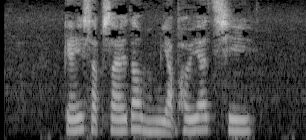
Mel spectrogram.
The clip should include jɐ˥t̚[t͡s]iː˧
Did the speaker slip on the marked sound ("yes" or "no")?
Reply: yes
